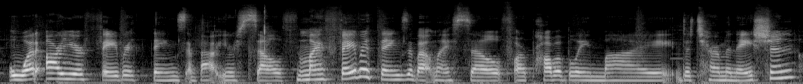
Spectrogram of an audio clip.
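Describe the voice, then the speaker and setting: Twenty-something girl vlogging, chatty, thinks out loud, faint music under her. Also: medium pitch. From Latvia. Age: 20s. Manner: chatty and reflective, laughs at herself. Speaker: YouTuber. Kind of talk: casual get-to-know-me vlog.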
